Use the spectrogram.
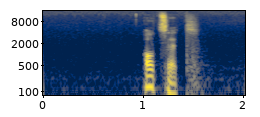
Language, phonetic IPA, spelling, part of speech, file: Polish, [ˈɔt͡sɛt], ocet, noun, Pl-ocet.ogg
